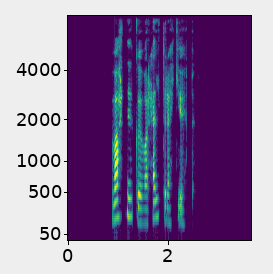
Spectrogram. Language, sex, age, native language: Icelandic, female, 30-39, Icelandic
